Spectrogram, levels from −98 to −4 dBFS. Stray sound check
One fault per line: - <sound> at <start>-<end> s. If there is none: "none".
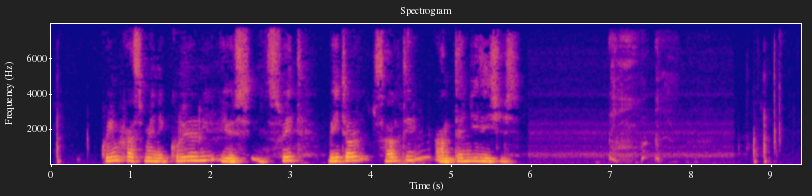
- cough at 6.8-8.4 s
